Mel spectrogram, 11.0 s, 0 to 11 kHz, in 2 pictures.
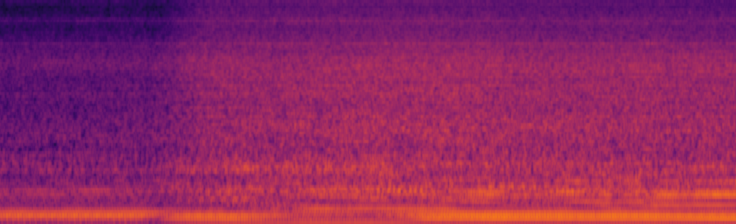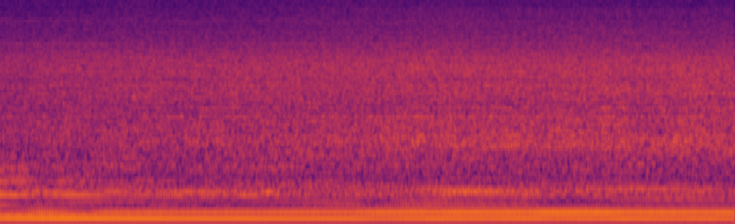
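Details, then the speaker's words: Mitsubishi Evo X, abandoned car rebuild, first start after work: deep smooth even drone with one rev blip, no ticking or knocking; sounds healthy, no big leaks after about 10 minutes running, though radiator fans not turning on. "damn she sounds good not seeing any leaks either"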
